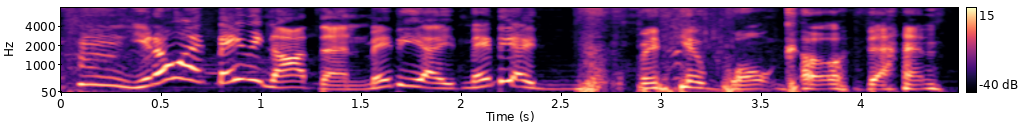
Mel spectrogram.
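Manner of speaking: retold sudden change of mind, pitched high; high-pitched backpedal. Streamer retelling her reply about the festival, high-pitched backpedal. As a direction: back out in a high, put-on voice.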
